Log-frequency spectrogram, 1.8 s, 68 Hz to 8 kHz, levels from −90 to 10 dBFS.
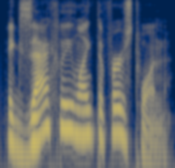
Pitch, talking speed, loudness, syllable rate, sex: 155 Hz, 170 wpm, -17 LUFS, 5.0 syllables/s, male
